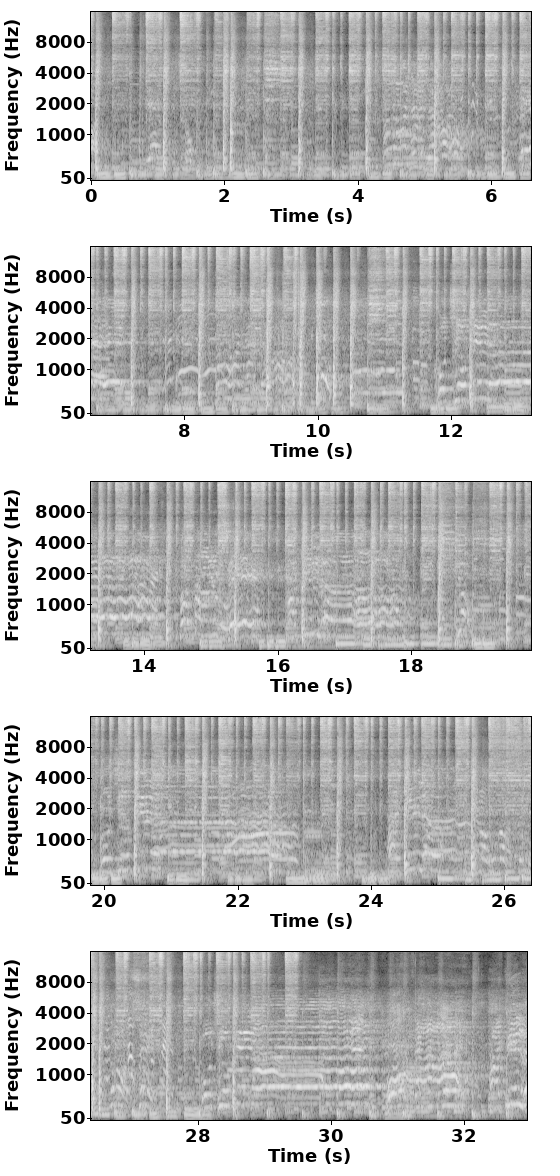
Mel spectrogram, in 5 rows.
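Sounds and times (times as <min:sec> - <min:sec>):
live band playing upbeat song: 0:00.0 - 0:32.9.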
